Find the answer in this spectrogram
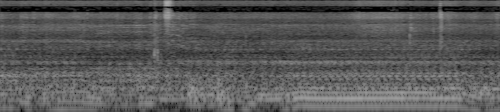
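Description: Car engine running low and steady, heard from inside the cabin, swelling a little for a few seconds in the second half.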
